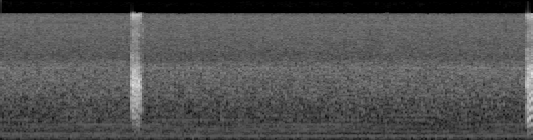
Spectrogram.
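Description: Open radio channel from the lunar surface: steady static hiss with a low mains-like hum, broken once by a short crackle about a second in.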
